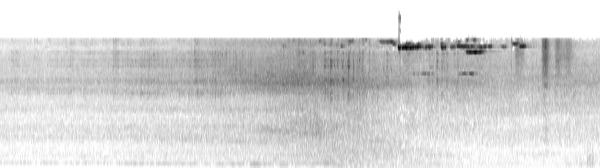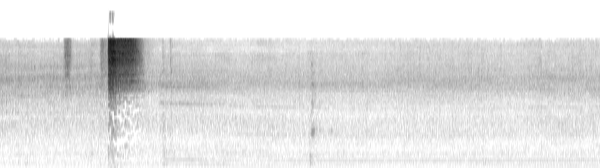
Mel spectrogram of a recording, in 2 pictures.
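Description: Rear-loader garbage truck approaching, its diesel engine growing louder, then a series of short, sharp squeals and clanks as it slows, and a loud air-brake hiss as it stops about halfway through. It then idles with a steady low hum.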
